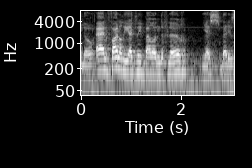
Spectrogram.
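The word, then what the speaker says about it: Baronne de Fleur: And finally, I played Baron de Fleur. Yes, that is how you pronounce it.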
